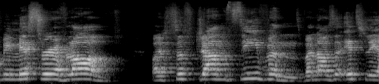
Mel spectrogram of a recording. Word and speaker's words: Sufjan Stevens: And my number 1 would have to be Mystery of Love by Sufjan Stevens.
